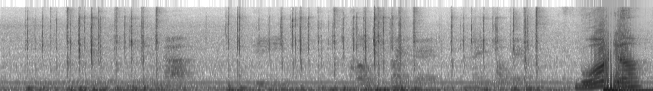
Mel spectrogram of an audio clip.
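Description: Keys on a keyboard tap quickly.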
